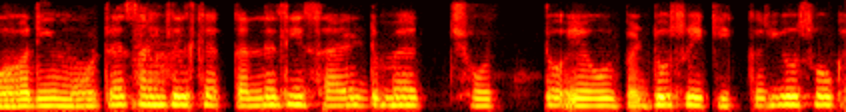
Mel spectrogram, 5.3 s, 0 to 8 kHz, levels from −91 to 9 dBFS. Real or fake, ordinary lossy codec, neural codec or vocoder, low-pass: fake; Opus, 24 kbps; vocoder, 24 kHz, 100 mel bands, Vocos; 7.2 kHz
